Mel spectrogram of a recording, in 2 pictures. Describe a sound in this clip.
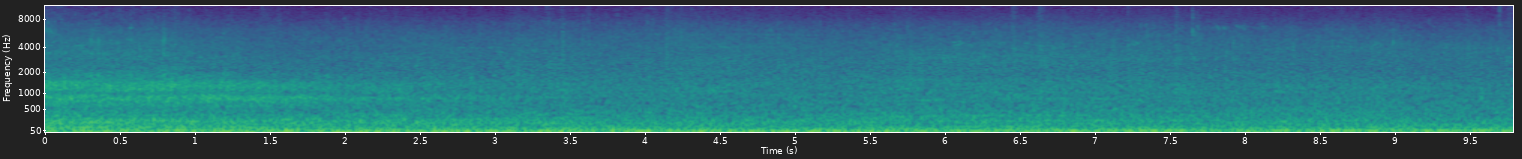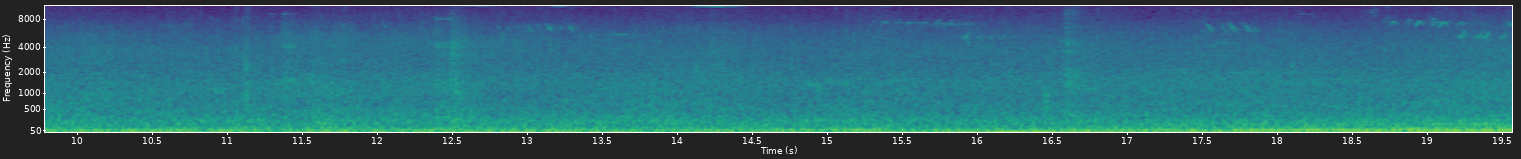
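A river rushes steadily below.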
